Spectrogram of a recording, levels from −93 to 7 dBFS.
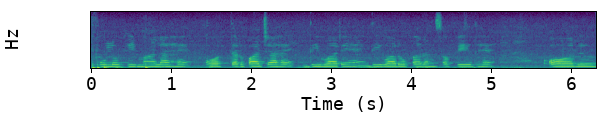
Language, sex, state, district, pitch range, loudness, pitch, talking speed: Hindi, female, Jharkhand, Jamtara, 235-260 Hz, -16 LUFS, 250 Hz, 135 wpm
